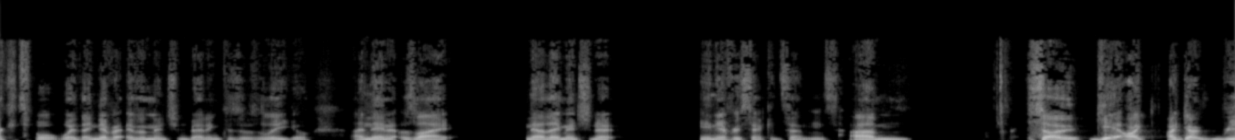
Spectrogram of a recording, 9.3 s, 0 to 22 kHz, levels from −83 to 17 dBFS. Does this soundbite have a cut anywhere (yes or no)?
yes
